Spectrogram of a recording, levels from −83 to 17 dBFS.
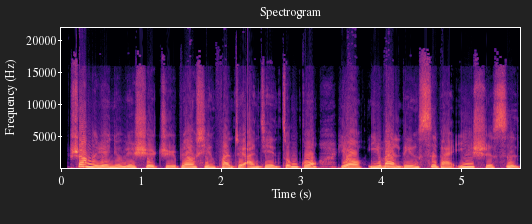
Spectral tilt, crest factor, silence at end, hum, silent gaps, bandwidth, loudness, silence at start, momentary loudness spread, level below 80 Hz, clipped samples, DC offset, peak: -5.5 dB/octave; 6 dB; 0 s; none; none; 18.5 kHz; -6 LUFS; 0.1 s; 4 LU; -30 dBFS; 6%; 0.9%; 0 dBFS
